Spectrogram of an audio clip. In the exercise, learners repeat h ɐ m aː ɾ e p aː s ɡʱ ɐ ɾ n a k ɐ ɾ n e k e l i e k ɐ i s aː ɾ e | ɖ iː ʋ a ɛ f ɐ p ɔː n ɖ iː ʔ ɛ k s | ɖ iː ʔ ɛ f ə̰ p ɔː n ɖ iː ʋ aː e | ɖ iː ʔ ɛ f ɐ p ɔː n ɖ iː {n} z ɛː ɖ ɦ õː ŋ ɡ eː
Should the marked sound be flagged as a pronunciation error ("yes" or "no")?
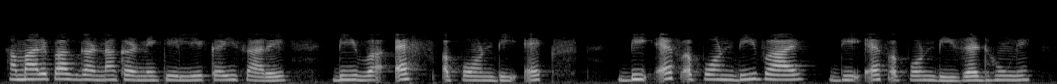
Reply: yes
